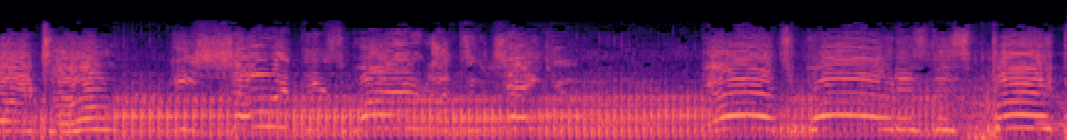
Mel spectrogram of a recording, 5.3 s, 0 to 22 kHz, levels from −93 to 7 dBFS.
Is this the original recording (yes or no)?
yes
